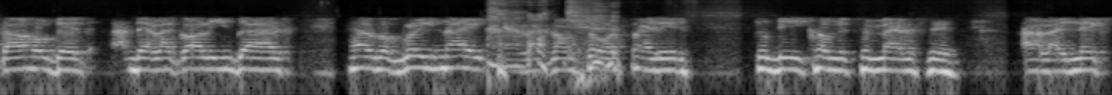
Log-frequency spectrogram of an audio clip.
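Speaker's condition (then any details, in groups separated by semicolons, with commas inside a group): Cerebral palsy; since birth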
